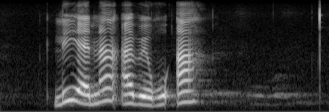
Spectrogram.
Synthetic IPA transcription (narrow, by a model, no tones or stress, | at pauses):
lɪjɛnaʔabɛɣʊʔa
